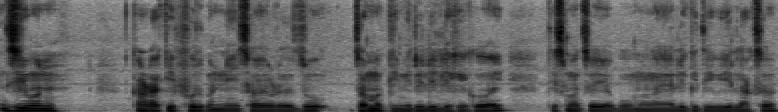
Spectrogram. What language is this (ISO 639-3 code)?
nep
